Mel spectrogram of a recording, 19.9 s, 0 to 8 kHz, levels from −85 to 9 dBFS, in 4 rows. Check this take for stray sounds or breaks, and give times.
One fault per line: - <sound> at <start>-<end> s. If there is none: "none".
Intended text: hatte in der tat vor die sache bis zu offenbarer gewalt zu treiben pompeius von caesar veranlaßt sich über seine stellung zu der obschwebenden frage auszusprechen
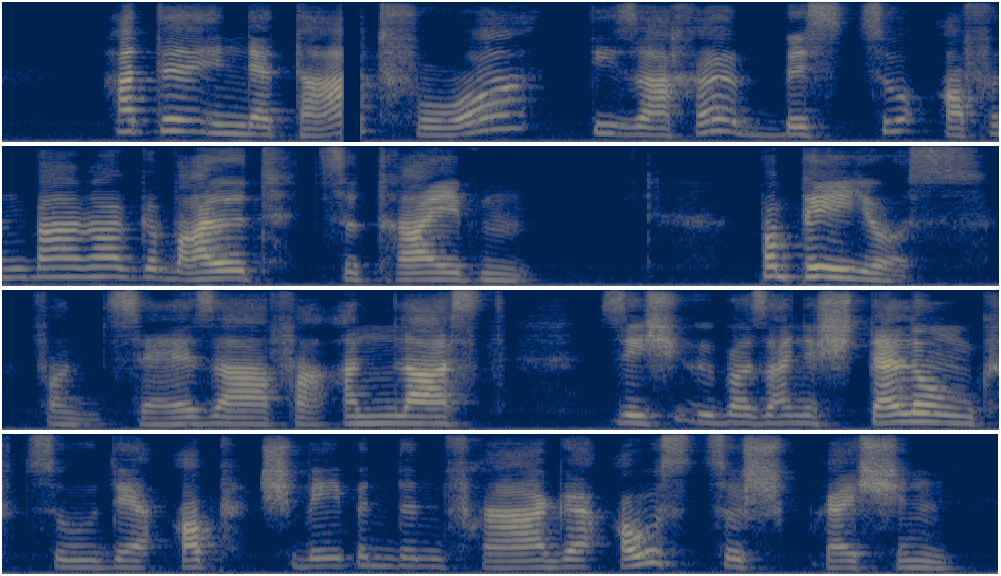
- dropout at 1.7-1.8 s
